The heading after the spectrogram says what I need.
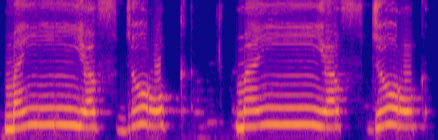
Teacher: تھوڑی سی جو ہے نون کی آواز باقی رہتی ہے تو ہم میم کو یا سے ملائیں گے اور ہلکی سی آواز جو ہے وہ نون کی باقی رہے گی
